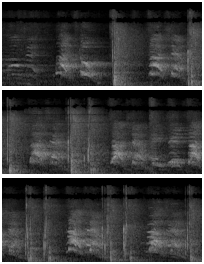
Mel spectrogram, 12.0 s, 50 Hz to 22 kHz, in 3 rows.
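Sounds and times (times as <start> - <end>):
cheerleaders shouting a cheer: 0.0 - 12.0.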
